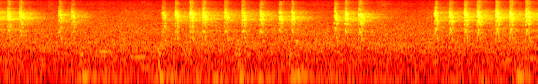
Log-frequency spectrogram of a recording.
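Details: Short stretch of a house sparrow's combative chatter during a fight with a rival: quick runs of harsh, dry ticks in tight clusters, repeated several times within a few seconds.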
